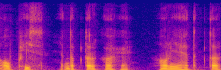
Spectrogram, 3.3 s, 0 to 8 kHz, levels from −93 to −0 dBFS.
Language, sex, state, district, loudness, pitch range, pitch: Hindi, male, Uttar Pradesh, Muzaffarnagar, -21 LUFS, 115-120 Hz, 115 Hz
